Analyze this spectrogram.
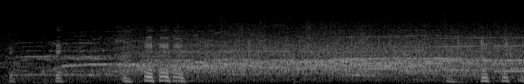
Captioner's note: audience cheering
